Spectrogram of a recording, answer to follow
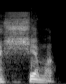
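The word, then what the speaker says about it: שמות: kedahsyatannya yang luar biasa pertama huruf syin kedua huruf mem ketiga huruf wau keempat Huruf tau bacanya shemot setiap huruf mempunyai piktograf kita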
